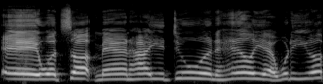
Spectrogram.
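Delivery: put-on very high, boozy, drunk-sounding voice. Showing how to talk to a drunk person; pretending to be drunk. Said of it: "You start talking like that with a drunk person".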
